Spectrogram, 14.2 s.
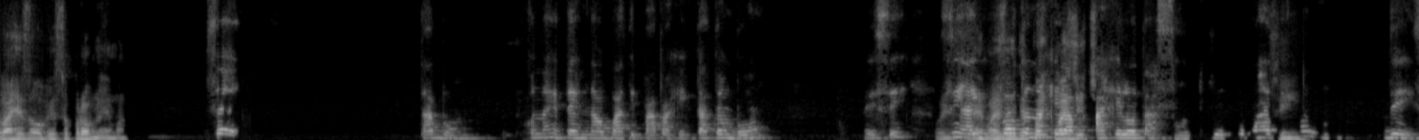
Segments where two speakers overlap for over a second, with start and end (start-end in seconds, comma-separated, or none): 9.3-11.0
